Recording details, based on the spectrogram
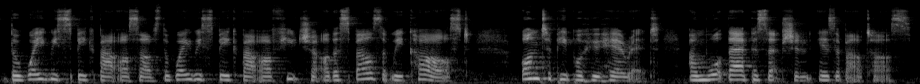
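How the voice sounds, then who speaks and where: A woman's voice: medium pitch, a bit bright, poor audio. A woman in her fifties hosting a reflective podcast monologue as a coach, earnest, who repeats phrases and restarts lines. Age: 50s.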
